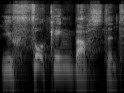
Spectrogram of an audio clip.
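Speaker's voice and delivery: attempted regional British accent. Being coached by the other speaker, he tries a british regional accent. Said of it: "You're getting there".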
